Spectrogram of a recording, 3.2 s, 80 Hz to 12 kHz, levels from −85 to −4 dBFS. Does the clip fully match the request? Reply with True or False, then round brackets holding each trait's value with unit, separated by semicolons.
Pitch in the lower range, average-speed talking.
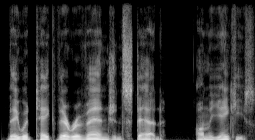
True (95 Hz; 170 wpm)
